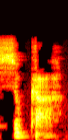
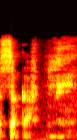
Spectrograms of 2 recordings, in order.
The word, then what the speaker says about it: sukkah: The festival is called Sukkot, booths, it's the plural, and the singular is sukkah, or sometimes we emphasize the first syllable and call it a sukkah.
